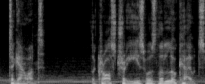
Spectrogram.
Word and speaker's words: topgallant: then the crosstrees, which secured the topgallant mast, pronounced togallant.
